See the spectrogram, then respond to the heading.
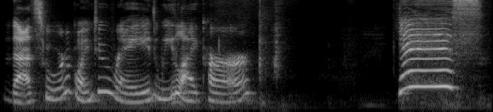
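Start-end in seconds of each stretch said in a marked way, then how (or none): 4.0-4.9 high excited yes. Real, not acted. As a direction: cheer it out. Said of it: "I am excited".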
